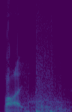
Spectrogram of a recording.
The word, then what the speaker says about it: beigel: and English mustard, and is insistent about pronouncing bagel thus, different from the typical North American pronunciation. Beigel? Yes, Beigel.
